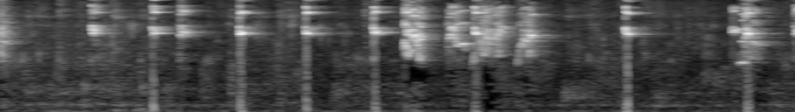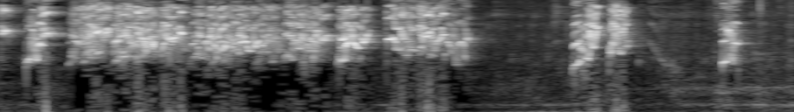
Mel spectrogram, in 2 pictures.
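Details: Morning chirps from green and blue lovebirds: a string of quick, thin, high ticks and chirps, then a continuous harsh, scratchy chattering stretch lasting about two seconds, ending with a few more sharp chirps.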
